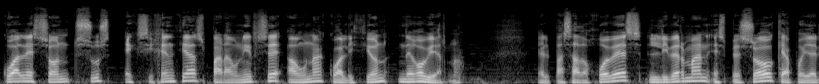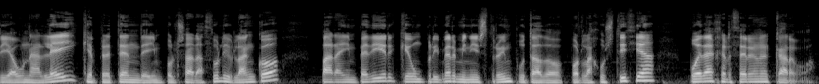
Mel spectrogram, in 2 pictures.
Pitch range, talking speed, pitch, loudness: 100-135 Hz, 150 wpm, 115 Hz, -18 LUFS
